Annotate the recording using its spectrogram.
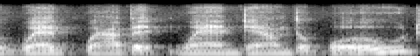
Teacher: Often W is used instead of the letter R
